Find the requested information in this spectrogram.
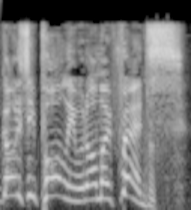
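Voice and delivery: put-on high, slow yelling stoner kid; stoner yelling to mom. A forty-year-old stoner shouting to his mom, high slow yell. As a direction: holler it to Ma upstairs.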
